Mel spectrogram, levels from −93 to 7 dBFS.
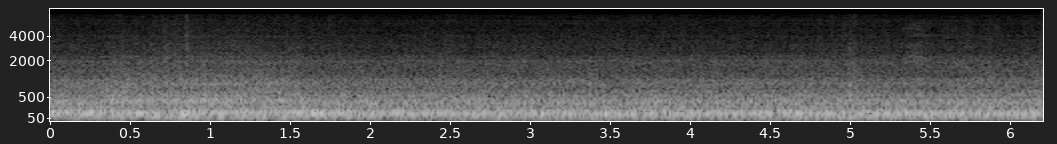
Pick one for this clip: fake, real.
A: real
